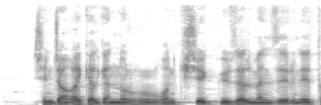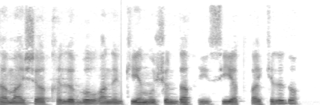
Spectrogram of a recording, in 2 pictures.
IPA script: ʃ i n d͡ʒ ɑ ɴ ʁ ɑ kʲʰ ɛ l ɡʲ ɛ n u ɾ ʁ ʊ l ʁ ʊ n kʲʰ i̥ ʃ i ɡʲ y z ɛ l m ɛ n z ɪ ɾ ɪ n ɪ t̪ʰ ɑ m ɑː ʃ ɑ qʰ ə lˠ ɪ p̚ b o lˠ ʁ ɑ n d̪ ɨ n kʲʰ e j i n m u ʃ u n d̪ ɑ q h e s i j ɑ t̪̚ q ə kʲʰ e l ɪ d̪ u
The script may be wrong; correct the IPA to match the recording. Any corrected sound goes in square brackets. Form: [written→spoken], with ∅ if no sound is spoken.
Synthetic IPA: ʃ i n d͡ʒ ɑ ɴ ʁ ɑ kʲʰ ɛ l ɡʲ ɛ [n→nː] u ɾ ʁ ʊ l ʁ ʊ n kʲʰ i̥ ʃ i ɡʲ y z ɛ l m ɛ n z ɪ ɾ ɪ n ɪ t̪ʰ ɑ m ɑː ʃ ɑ qʰ ə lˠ ɪ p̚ b o lˠ ʁ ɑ n d̪ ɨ n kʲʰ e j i n m u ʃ u n d̪ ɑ q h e s i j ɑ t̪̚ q [ə→ɑ] kʲʰ e l ɪ d̪ u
